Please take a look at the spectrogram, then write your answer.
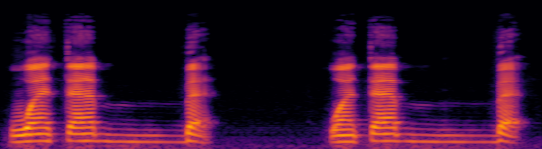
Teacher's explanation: there is a shadda at the ba. So we pause and then do the qalqala.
